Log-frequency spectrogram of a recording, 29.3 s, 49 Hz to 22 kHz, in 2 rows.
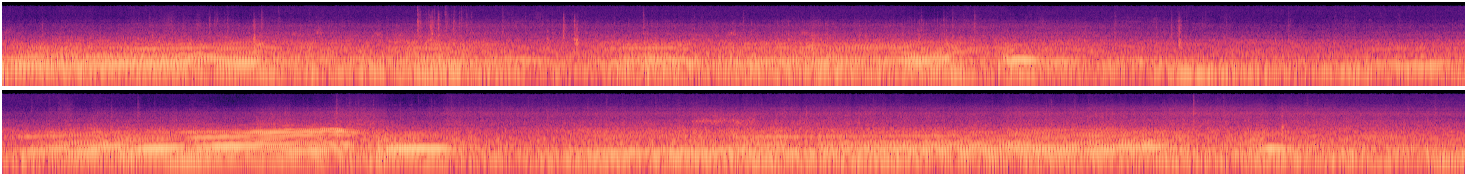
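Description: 2016 Corvette's V8 engine heard from inside the car on a track lap, revving up and down with the throttle and gear changes. Its pitch climbs under acceleration, with the longest climb about halfway through, and drops back at upshifts and when lifting for corners.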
